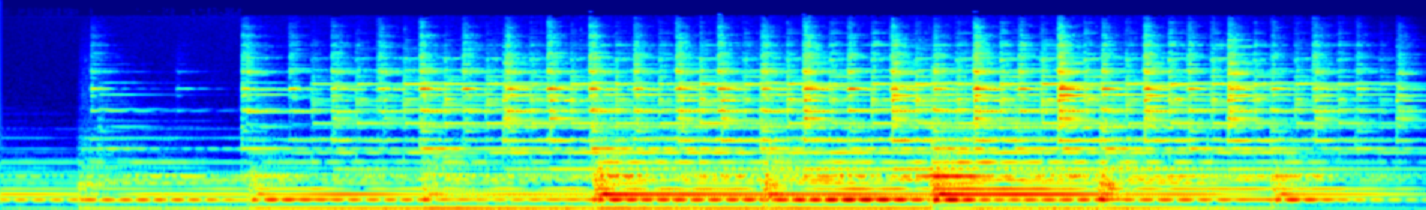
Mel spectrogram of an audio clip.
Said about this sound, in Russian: Еще одна неповторимая черта русского Рождества – колокольные звоны. Вот как пишет о них Шмелев. «И все запело, тысяча церквей играет, такого не услышишь, нет, не Пасха, перезвону нет, а стелет звоном, кроет серебром, как пенье, без конца начала».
